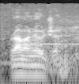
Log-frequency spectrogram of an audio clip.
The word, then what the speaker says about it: Ramanujan: Rammanujan. Am I pronouncing that properly?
